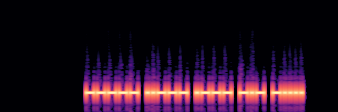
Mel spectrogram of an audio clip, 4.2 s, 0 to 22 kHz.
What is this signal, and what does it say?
Morse code, heard as a keyed tone, about 36 wpm, 690 Hz. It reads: 02JK6
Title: Code Groups - 5 Letter:Numbers - 35wpm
